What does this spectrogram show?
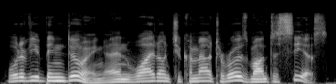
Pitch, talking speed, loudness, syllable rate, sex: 140 Hz, 285 wpm, -16 LUFS, 5.7 syllables/s, male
